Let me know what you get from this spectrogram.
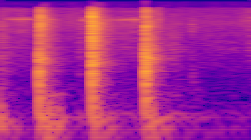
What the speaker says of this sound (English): Someone's knocking on my apartment door.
